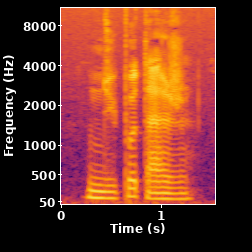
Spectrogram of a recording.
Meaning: soup (dish)
- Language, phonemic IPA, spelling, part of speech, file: French, /pɔ.taʒ/, potage, noun, Fr-potage.ogg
